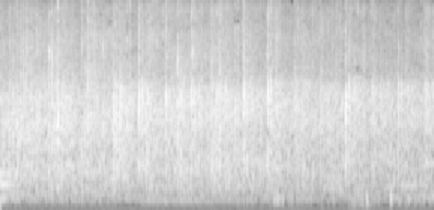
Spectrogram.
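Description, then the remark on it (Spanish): An audience claps steadily for several seconds, a dense, even wash of many hands with crisp individual slaps popping out of it. No voices stand out. “Alguien le da un aplauso.”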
